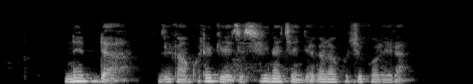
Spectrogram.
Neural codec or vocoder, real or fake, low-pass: none; real; 7.2 kHz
